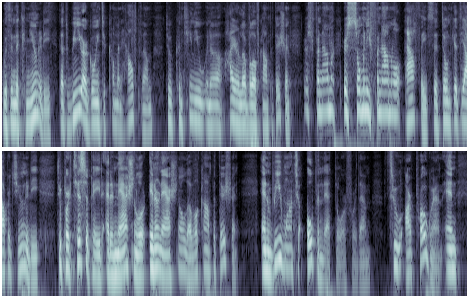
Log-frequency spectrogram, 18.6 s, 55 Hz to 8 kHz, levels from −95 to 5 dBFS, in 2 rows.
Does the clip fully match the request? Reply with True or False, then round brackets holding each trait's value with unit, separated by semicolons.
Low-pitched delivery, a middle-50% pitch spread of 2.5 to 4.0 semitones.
False (130 Hz; 4.6 semitones)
